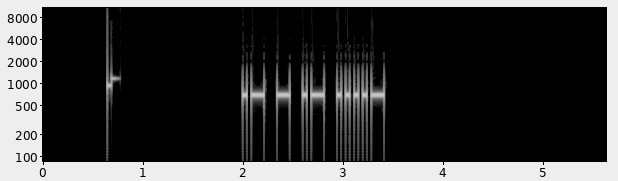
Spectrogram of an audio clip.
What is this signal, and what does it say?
Morse code, heard as a keyed tone, about 28 wpm, 700 Hz. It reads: ATA4
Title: Common Cut Numbers - 4-Digit 28wpm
